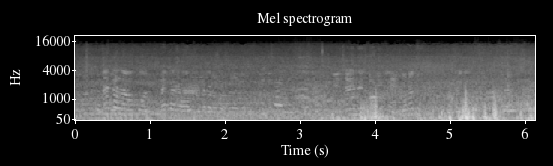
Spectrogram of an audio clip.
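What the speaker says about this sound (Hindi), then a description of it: "अब बहुत ठंडी हवा चल रही है।" Cold wind blowing outdoors around a temple in India, a steady broadband rush running throughout with gusts buffeting the microphone, while people talk over it.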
